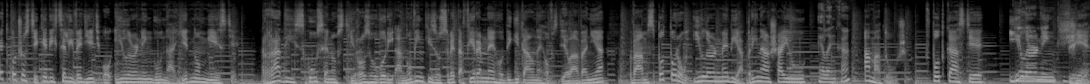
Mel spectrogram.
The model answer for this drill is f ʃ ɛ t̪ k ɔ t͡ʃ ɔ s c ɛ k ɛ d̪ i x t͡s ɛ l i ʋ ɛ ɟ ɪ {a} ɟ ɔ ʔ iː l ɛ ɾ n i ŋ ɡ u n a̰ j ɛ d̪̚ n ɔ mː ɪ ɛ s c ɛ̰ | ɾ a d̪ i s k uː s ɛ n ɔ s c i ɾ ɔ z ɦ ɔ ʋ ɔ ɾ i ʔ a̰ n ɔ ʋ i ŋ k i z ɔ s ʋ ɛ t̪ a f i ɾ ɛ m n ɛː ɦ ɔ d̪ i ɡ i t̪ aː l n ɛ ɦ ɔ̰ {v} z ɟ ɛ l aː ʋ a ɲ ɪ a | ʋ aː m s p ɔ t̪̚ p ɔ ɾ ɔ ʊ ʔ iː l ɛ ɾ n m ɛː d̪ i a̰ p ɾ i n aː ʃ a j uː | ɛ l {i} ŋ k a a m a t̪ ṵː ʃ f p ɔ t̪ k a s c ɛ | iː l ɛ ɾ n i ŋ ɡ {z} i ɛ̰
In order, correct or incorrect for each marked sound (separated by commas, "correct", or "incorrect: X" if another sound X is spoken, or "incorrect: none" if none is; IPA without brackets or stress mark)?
incorrect: ɛ, correct, incorrect: ɛ, incorrect: ʒ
